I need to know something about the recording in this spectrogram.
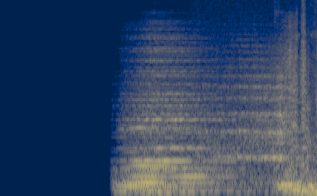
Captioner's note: xbox sound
